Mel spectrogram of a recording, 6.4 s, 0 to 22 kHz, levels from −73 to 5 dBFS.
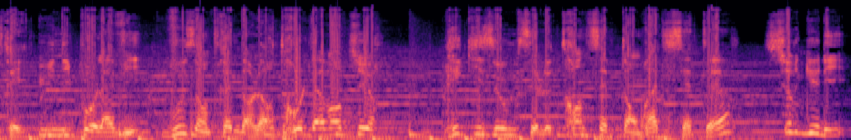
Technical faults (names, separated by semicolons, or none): integer overflow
